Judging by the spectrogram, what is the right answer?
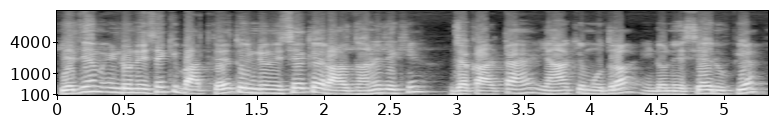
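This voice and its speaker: A man's voice: a little high, fast talker, darkish tone. A man teaching a current affairs lesson for exam students, talking straight to the viewer and leaning on repeated filler phrases. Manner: repetitive filler phrases, addresses the viewer directly.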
